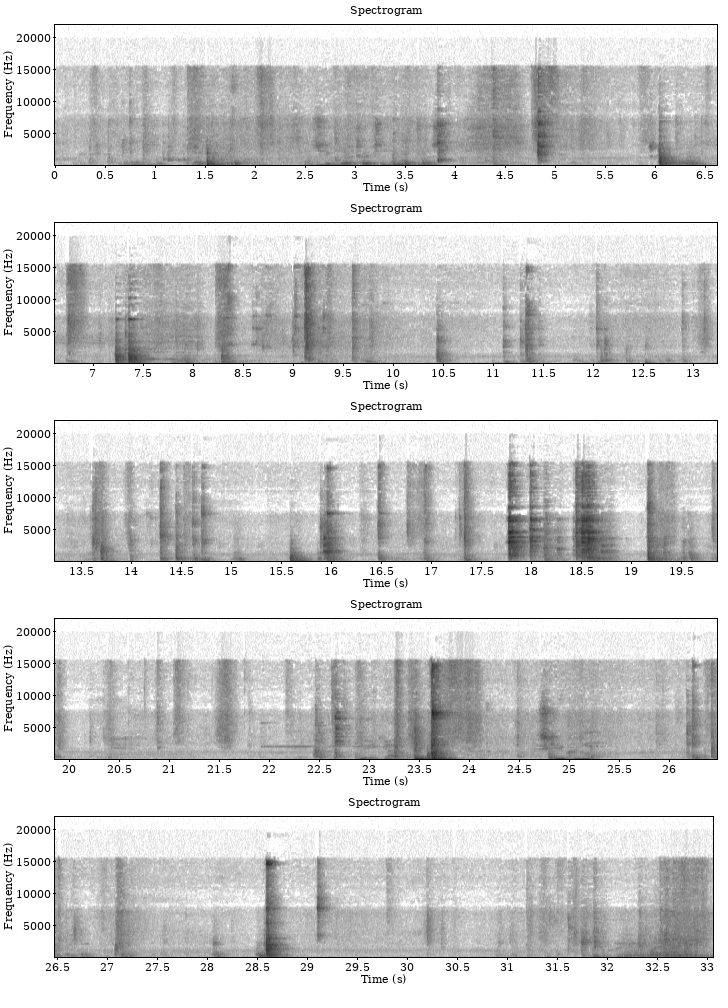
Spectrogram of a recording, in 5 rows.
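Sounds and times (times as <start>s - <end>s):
tools and parts clicking and clunking: 7.3s - 20.1s, 22.4s - 24.0s, 26.1s - 29.4s.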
